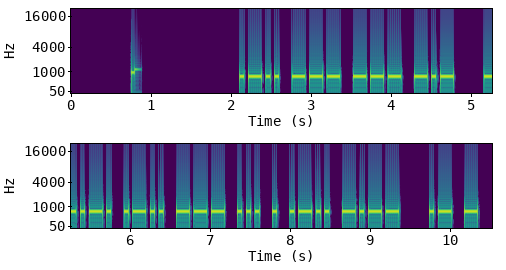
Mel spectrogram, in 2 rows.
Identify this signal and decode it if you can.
Morse code, heard as a keyed tone, about 22 wpm, 700 Hz. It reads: LOOK CLOSELY AT
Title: Sentences from Top 1400 Words 22wpm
